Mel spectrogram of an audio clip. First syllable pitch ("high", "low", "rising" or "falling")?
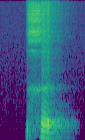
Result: low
